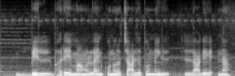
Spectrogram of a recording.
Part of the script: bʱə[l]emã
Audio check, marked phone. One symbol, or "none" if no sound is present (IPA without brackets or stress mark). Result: ɾ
